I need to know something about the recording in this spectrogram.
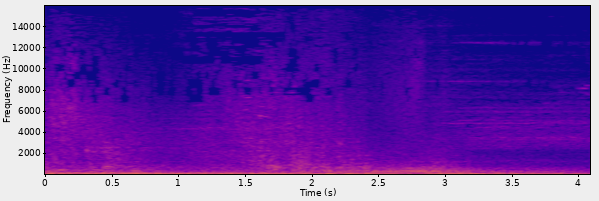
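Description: Game battle effects crash and explode loudly.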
